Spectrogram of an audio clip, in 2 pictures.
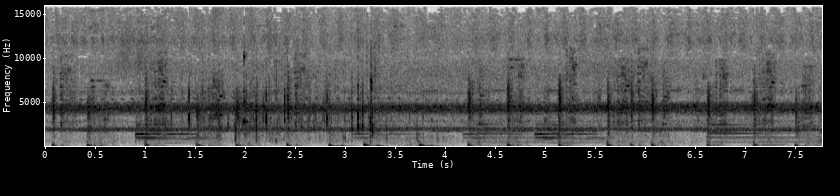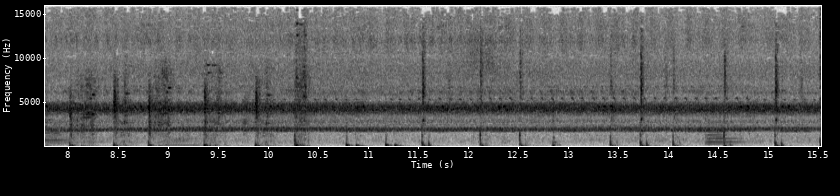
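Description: Footsteps thud steadily on wooden planks and then on soft ground.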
